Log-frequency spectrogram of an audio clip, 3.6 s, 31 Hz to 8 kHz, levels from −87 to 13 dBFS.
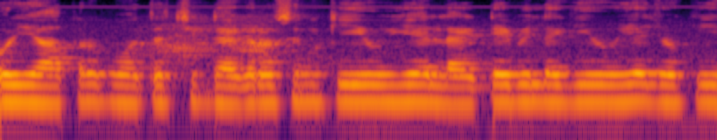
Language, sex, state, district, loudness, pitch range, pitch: Hindi, male, Haryana, Jhajjar, -16 LUFS, 135-140 Hz, 140 Hz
